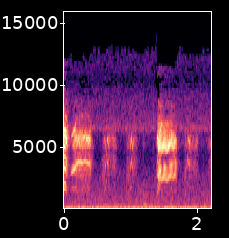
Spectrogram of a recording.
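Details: Wild male Satin Bowerbird in eastern Australia, calling near his decorated dance arena when a female is around, recorded by a hidden GoPro in bushes: short high, slightly buzzy whistled notes, with one louder drawn-out whistle midway.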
